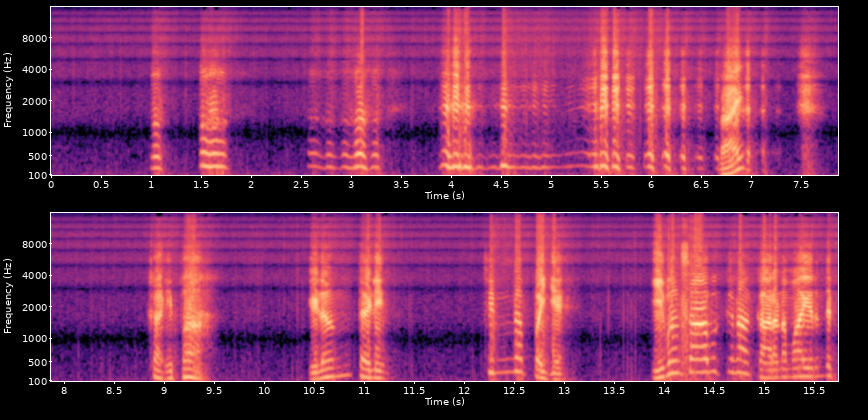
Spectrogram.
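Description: An elderly man wails and cries out in anguish.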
